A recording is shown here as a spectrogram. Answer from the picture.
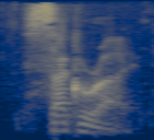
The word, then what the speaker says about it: Sakurai: Sakurai.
